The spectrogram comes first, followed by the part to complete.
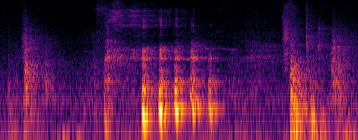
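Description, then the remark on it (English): A door being handled: a few soft knocks and clunks, a brief creaky stretch as it swings open to let a cat in, then another thump near the end, with no one speaking. “I need to get a cat door.”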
